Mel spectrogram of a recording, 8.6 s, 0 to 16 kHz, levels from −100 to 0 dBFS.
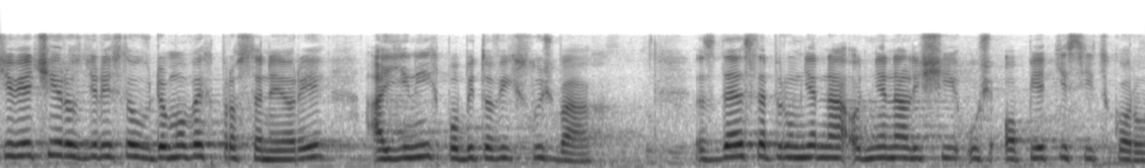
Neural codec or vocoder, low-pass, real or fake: none; 7.2 kHz; real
